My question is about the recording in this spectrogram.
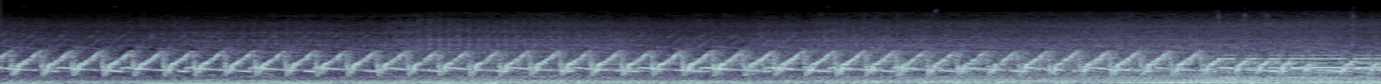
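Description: Ambulance siren sounding a fast yelp, quick falling sweeps at about four or five a second, heard from inside the cab over the engine's rumble. Near the end it switches to a steady tone of several pitches.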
